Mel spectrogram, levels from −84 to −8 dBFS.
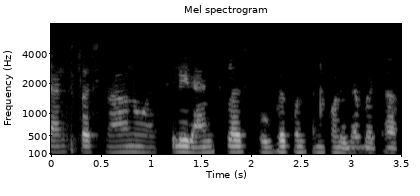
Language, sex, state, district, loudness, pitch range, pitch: Kannada, male, Karnataka, Shimoga, -42 LUFS, 120-130 Hz, 125 Hz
